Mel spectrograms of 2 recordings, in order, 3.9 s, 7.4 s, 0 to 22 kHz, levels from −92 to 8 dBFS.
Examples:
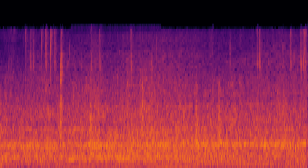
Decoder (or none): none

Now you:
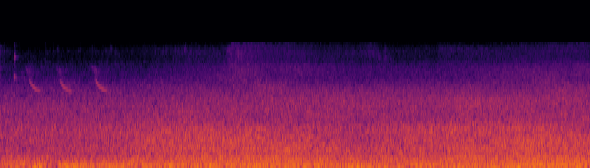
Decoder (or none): none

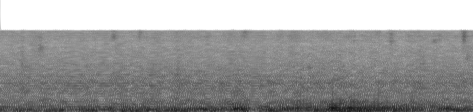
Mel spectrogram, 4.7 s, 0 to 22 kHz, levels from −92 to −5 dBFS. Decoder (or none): vocoder, Vocos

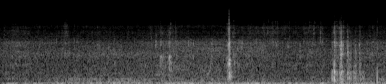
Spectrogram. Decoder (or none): none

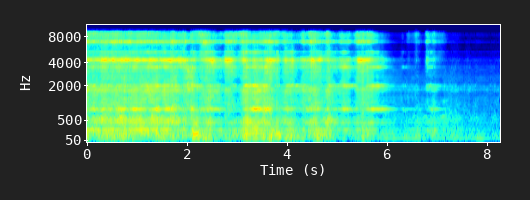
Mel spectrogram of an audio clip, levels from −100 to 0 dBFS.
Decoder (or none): vocoder, Vocos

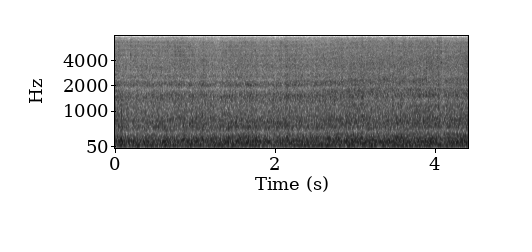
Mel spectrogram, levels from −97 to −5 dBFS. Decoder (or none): none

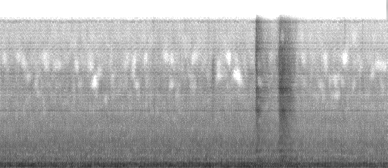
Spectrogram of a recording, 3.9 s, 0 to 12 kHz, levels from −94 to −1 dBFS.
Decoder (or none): vocoder, Vocos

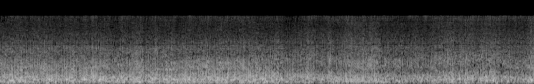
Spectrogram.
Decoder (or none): vocoder, Vocos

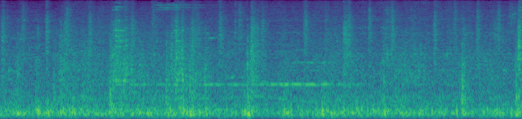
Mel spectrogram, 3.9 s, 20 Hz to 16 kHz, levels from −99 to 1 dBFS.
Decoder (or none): none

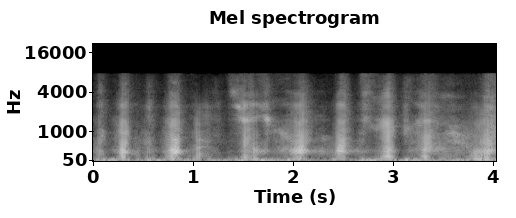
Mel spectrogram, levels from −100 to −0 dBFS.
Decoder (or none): vocoder, Vocos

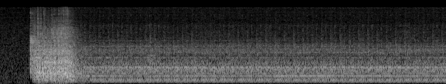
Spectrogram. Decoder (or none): vocoder, Vocos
